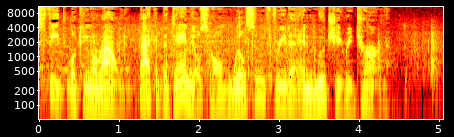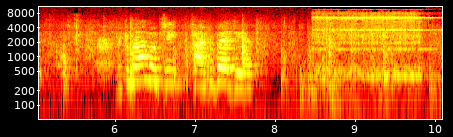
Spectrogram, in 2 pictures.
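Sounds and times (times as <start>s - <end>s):
speech: 0.1s - 4.4s, 6.1s - 9.1s
telephone ringing in a family home: 8.4s - 10.0s.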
